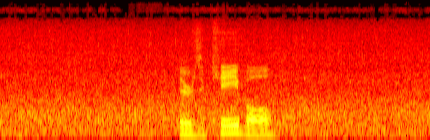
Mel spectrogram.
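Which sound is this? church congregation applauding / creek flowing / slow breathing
creek flowing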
